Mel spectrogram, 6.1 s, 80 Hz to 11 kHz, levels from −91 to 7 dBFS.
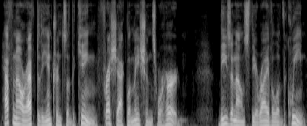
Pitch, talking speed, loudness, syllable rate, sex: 110 Hz, 195 wpm, -21 LUFS, 6.1 syllables/s, male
